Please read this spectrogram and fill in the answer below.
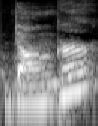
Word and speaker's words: Danger: about a girl named Rico Donger and donger is spelled danger so you can imagine that her name gets mistaken a lot for Rico danger even though she does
